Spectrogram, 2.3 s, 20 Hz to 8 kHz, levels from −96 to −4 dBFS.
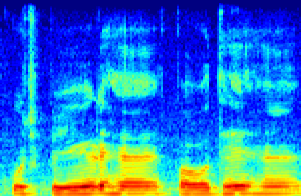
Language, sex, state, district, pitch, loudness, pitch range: Hindi, male, Bihar, Patna, 145 Hz, -15 LUFS, 140-150 Hz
